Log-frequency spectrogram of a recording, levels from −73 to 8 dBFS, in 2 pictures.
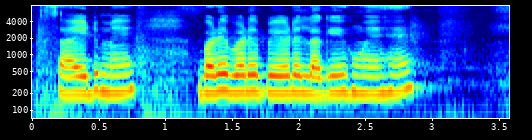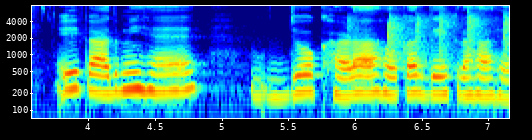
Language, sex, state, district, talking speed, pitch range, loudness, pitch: Hindi, female, Himachal Pradesh, Shimla, 140 wpm, 200-225 Hz, -15 LUFS, 215 Hz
